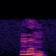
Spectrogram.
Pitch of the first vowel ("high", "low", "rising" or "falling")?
falling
